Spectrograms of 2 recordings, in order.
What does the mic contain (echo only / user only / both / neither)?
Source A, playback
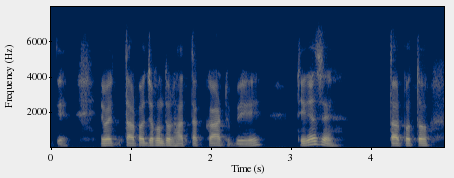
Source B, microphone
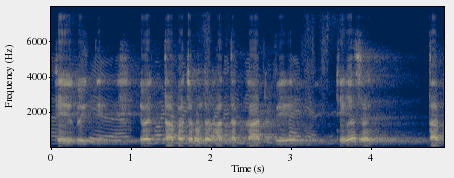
both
